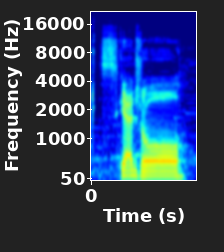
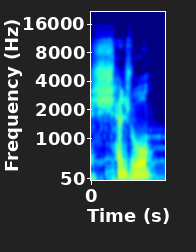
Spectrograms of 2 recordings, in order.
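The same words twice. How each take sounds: First: It is said with an American accent. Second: It is said with a British accent.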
